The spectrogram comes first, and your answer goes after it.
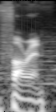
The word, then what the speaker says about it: Thorin: under the leadership of th thin or th really would be the correct pronunciation and Thorin at the crest of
